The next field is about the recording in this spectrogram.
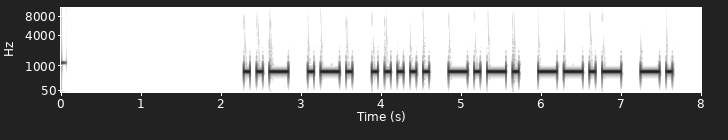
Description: Morse code, heard as a keyed tone, about 16 wpm, 700 Hz. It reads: UR5CQN
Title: DXCC-100 Call Signs - 6 Characters - Repeated 3x - 15wpm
